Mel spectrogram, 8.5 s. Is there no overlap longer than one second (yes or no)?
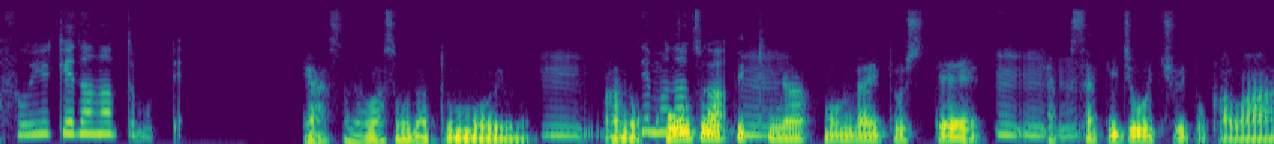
no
